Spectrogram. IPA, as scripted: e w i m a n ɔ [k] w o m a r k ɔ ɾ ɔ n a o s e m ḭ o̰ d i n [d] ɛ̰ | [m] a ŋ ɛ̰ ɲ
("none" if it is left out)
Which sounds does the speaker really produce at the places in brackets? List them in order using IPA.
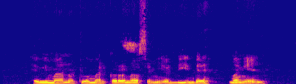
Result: t, d, m

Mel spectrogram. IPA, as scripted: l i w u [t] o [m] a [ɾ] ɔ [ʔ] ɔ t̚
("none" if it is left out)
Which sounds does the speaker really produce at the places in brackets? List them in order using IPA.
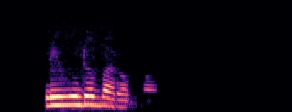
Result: d, b, ɾ, k

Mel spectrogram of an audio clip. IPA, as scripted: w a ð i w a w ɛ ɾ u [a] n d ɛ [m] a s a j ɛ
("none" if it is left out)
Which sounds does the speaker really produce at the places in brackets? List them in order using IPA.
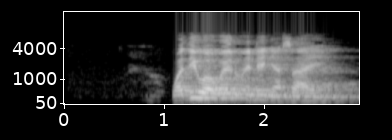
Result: ɛ, ɲ

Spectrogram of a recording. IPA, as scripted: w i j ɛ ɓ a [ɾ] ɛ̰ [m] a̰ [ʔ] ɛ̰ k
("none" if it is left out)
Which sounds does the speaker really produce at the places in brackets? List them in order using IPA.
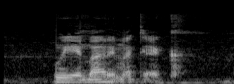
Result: ɾ, m, t

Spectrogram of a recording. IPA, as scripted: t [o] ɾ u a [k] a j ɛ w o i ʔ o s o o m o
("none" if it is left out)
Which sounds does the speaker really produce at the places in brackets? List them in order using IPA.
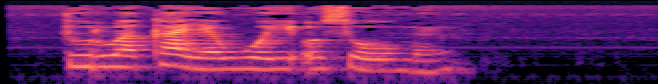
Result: u, k

